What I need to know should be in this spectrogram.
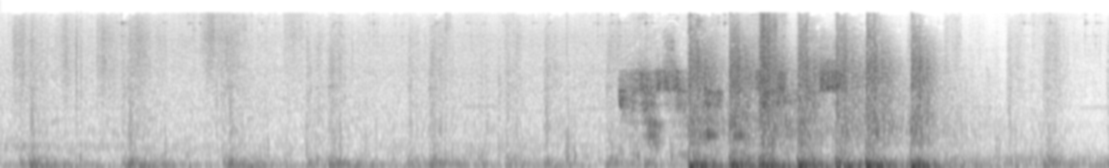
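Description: Heavy footsteps thud at a steady walking pace.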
